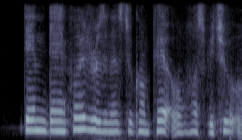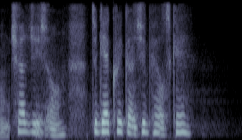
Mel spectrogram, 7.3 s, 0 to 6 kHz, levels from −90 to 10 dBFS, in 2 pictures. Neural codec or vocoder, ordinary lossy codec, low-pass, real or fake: codec, 16 kHz in and 24 kHz out, 0.4 kbps, LongCat-Audio-Codec, two codebook decoder; AAC, 32 kbps; 5.4 kHz; fake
